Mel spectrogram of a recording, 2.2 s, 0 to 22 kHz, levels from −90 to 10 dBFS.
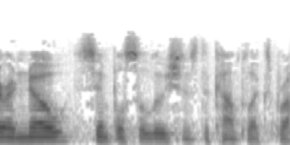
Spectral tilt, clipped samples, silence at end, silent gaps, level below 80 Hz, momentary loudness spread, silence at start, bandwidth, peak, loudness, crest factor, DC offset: -5 dB/octave; under 0.1%; 0 s; none; -72 dBFS; 12 LU; 0 s; 8.4 kHz; -10 dBFS; -28 LUFS; 18 dB; under 0.1%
